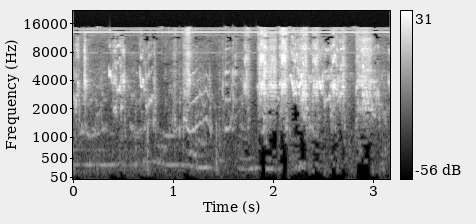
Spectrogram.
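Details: Chattering budgies in a breeding colony: wavering warbles and low whistled slurs at first, then loud scratchy squawking bursts crowding together toward the end.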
